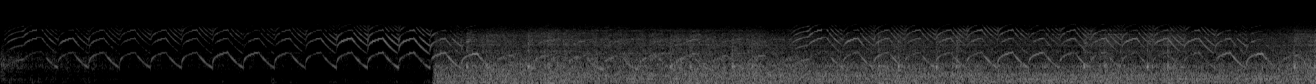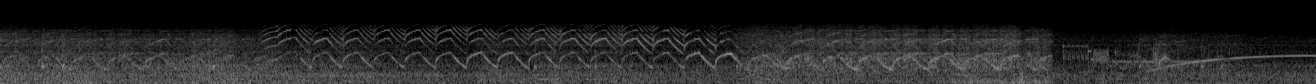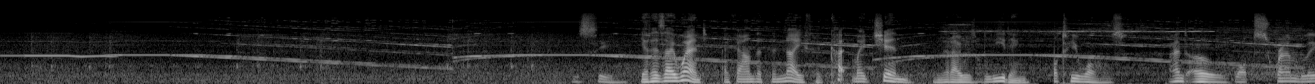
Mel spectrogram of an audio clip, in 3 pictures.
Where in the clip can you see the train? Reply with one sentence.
You can hear the train from 4.3 to 39.4 s.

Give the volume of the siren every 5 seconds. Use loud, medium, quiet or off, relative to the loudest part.
medium, medium, medium, loud, loud, loud, loud, loud.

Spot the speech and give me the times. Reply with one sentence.
You can hear the speech from 32.0 to 39.4 s.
